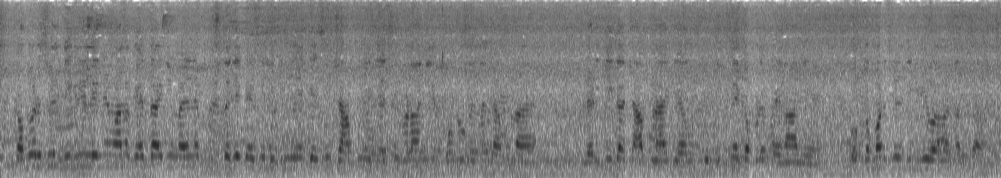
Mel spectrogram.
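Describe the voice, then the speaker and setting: A man talks in a high pitch with ordinary variation, at a moderate pace with hardly any pauses. Noticeable background noise runs beneath him. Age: 60s. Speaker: tea vendor and author. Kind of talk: interview, life story.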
